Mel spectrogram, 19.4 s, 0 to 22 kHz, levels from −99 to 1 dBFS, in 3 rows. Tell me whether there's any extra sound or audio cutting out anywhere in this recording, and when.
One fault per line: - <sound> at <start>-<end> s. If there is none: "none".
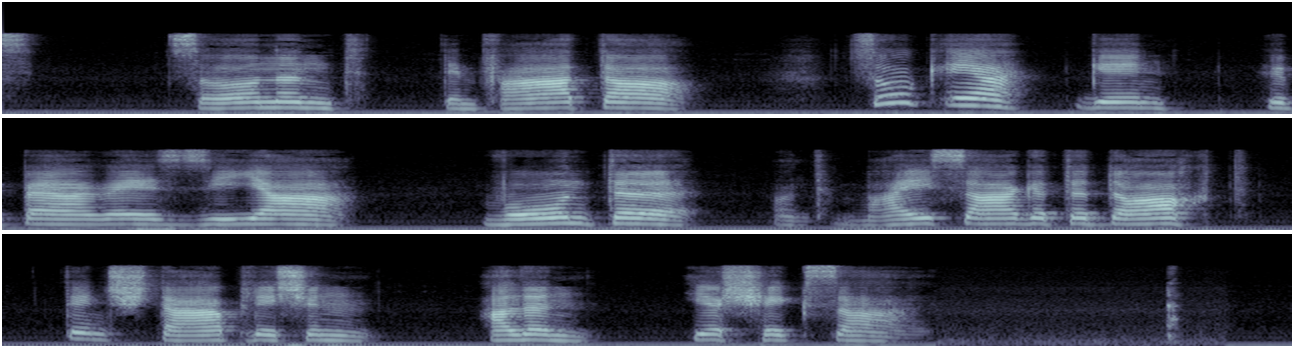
- laugh at 18.7-18.8 s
